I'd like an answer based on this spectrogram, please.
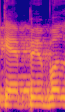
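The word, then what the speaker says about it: capable: Okay, एबल नहीं है, अबल है, ठीक है।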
